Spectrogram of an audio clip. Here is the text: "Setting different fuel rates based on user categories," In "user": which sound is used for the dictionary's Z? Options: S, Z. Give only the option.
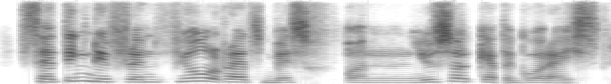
S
